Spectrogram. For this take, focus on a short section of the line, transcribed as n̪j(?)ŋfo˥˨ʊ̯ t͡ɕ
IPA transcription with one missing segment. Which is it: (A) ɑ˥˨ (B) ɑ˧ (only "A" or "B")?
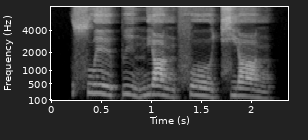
A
